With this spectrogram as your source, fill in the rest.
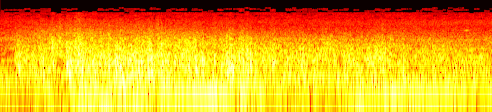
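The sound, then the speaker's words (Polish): A violent thunderstorm: heavy rain pours in a dense, continuous hiss while deep thunder rumbles and rolls underneath, loud and unbroken throughout. “Burza wyjątkowo gwałtowna szalała do wieczora.”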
